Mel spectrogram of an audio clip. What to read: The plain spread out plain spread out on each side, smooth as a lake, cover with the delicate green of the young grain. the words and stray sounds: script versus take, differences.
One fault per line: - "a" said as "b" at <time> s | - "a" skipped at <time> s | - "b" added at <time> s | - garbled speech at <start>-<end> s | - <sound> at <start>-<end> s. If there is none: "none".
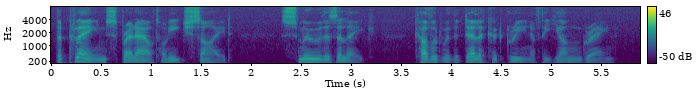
- "plain spread out" skipped at 1.1 s
- "cover" said as "covered" at 3.6 s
